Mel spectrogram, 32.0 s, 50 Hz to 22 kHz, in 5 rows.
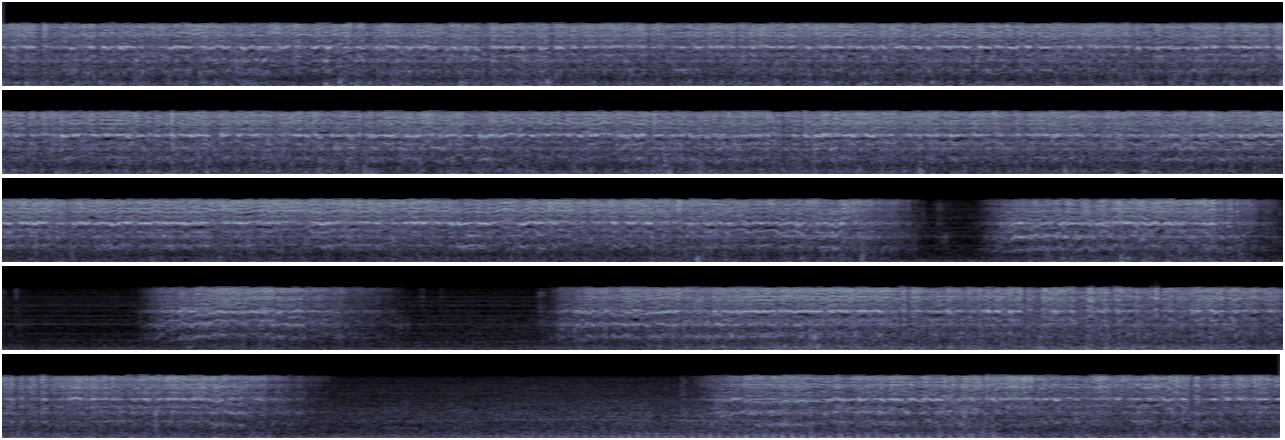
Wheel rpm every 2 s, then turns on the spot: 220, 220, 220, 220, 220, 230, 220, 230, 190, 110, 60, 140, 230, 130, 40, 210.
26-28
